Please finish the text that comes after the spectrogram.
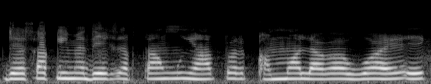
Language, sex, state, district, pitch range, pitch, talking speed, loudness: Hindi, male, Madhya Pradesh, Bhopal, 250-260 Hz, 255 Hz, 180 wpm, -12 LUFS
